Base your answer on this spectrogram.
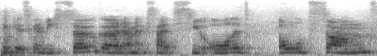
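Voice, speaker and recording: There is audible room echo around a woman whose voice sits at a fairly high pitch. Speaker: vlogger. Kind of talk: casual vlog talk to camera.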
